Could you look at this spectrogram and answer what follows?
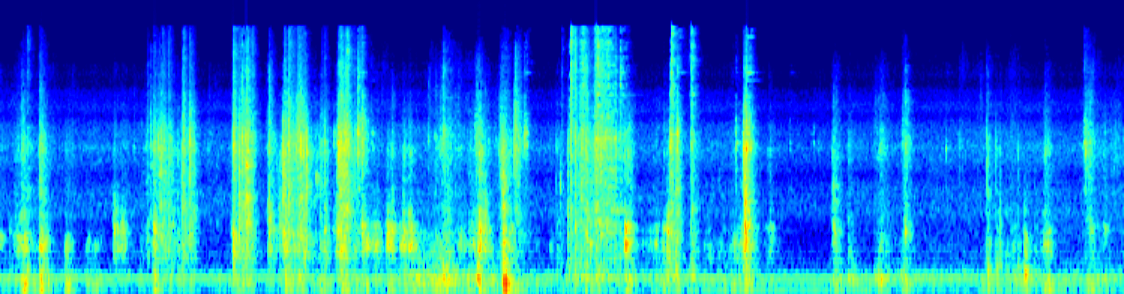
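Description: Kitchen utensils and dishware clattering and knocking irregularly as they are handled, over a steady low hum.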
